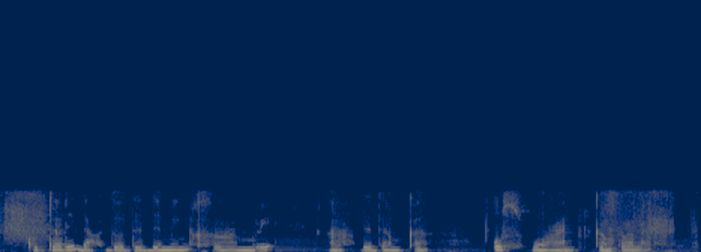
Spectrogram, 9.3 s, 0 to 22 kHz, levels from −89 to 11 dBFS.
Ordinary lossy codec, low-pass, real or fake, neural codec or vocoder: none; 5.4 kHz; real; none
